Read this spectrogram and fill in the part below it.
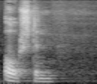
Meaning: east (cardinal direction)
- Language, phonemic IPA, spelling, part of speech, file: Dutch, /ˈoːs.tə(n)/, oosten, noun, Nl-oosten.ogg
